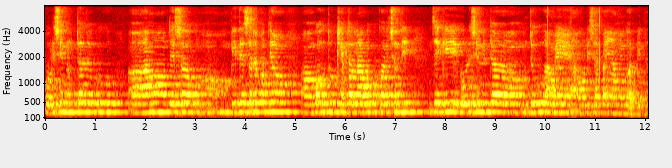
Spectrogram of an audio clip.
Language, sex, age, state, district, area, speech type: Odia, female, 60+, Odisha, Khordha, rural, spontaneous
